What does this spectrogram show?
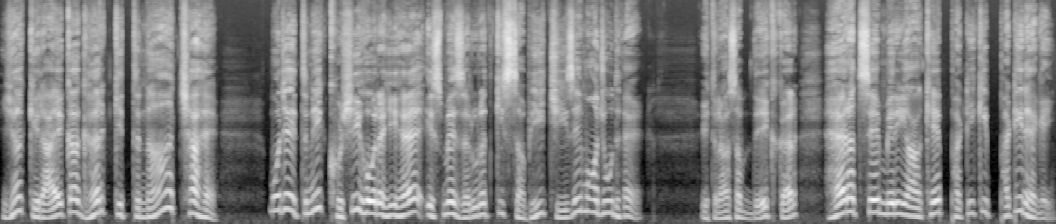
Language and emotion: Hindi, surprised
